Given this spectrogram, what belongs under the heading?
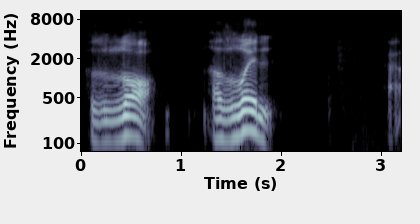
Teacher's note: دانتوں کے درمیان زبان بھی ہے اور موٹا بھی ہے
